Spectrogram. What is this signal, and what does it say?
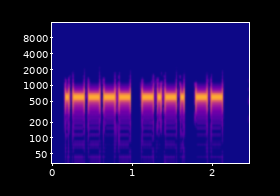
Morse code, heard as a keyed tone, about 25 wpm, 600 Hz. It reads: 1CM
